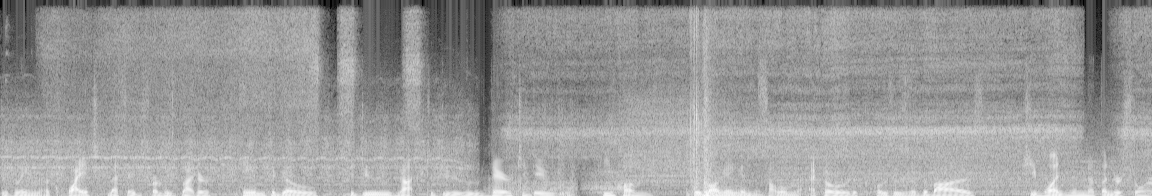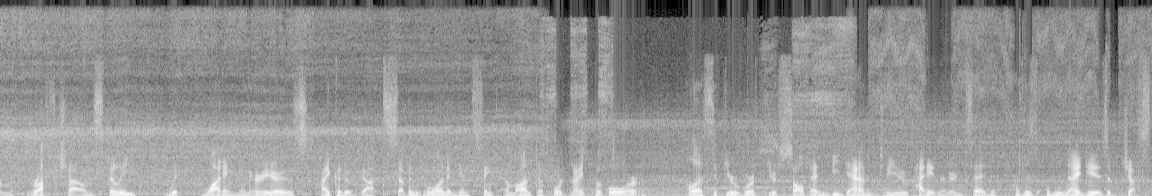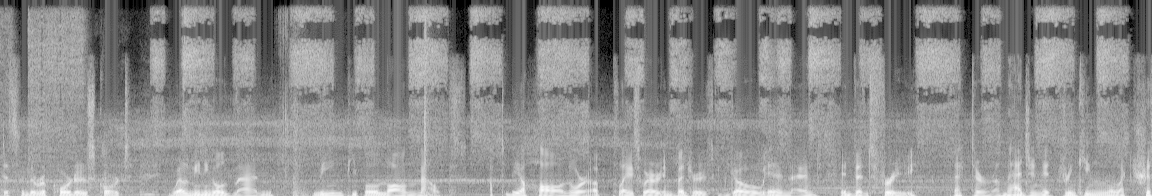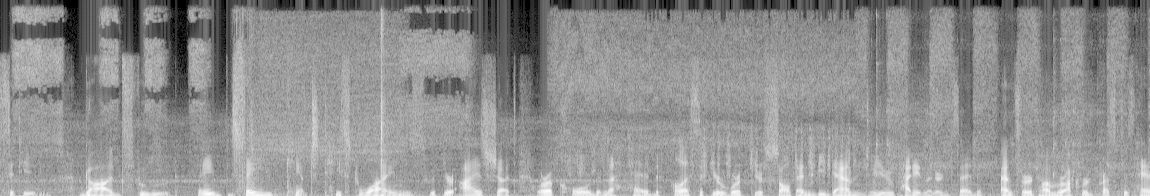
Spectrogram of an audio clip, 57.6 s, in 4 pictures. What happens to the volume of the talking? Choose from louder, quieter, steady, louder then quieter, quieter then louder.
steady.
